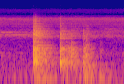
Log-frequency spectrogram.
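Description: A metal lid is set onto a karahi of simmering lamb, giving three close clanks in quick succession, each ringing briefly over a low steady background hiss.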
